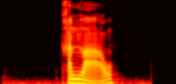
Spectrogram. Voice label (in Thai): "คันหลาว", ภาษาโคราช; ไม้ที่เสี้ยมปลายสองข้างให้แหลมใช้หาบกล้าข้าวหรือข้าวฟ่อน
